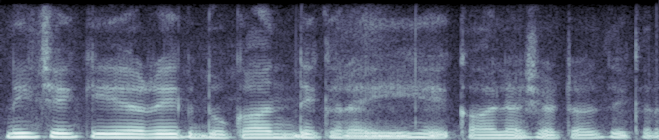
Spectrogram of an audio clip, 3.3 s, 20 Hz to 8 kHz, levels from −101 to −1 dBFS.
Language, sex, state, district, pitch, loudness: Hindi, female, Madhya Pradesh, Bhopal, 185 Hz, -15 LUFS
